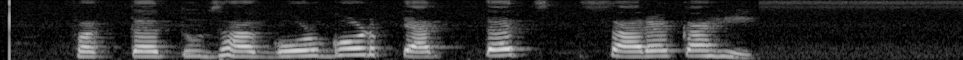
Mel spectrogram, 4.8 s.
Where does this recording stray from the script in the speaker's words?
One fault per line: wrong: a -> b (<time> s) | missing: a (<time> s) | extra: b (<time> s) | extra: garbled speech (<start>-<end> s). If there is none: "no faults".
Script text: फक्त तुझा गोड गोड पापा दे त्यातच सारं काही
missing: पापा दे (1.9 s)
